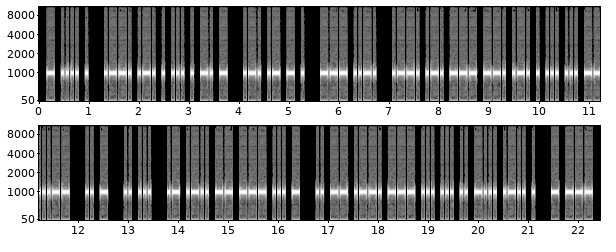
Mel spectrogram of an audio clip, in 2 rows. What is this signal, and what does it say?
Morse code, heard as a keyed tone, about 25 wpm, 1000 Hz. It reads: THE PRESENT RATE OF PROGRESS, IT IS ALMOST IMPOSSIBLE TO
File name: qotdfiles / 25wpm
